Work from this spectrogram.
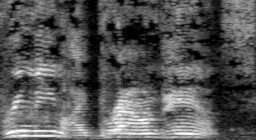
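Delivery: loud high shout. Telling a joke where he faces a gigantic enemy fleet: shouting out an order. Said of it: "he shouts out".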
